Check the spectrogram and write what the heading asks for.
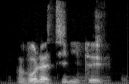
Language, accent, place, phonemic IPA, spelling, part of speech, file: French, France, Lyon, /vɔ.la.ti.li.te/, volatilité, noun, LL-Q150 (fra)-volatilité.wav
- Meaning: volatility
